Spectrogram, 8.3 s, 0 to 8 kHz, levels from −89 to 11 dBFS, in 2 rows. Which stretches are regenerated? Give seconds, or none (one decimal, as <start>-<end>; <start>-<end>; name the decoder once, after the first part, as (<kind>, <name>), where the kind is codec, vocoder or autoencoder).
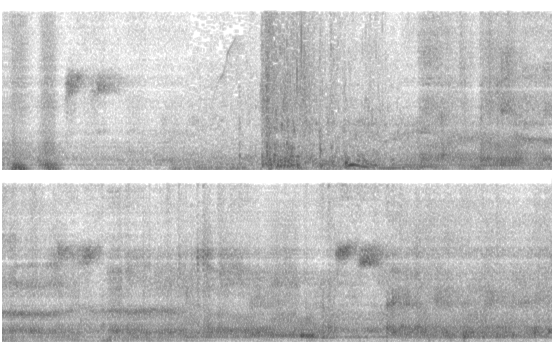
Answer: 0.0-1.4 (codec, ZipCodec); 3.0-8.3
